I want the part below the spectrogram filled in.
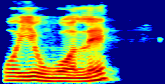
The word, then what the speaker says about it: Oyewole: I am Dr. Oyewole.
